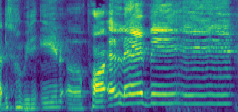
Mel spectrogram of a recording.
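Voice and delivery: loud, high, drawn-out sign-off; showy announcement. Pretend. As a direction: stretch the last word into a long high note. Announces end of the part.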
